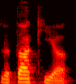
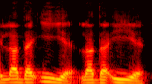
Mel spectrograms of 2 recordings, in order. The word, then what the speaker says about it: Latakia: So Latakia, we say in English Latakia, right? The Arabs themselves say Ladaiye, right? Ladaiye, they pronounce it like that.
